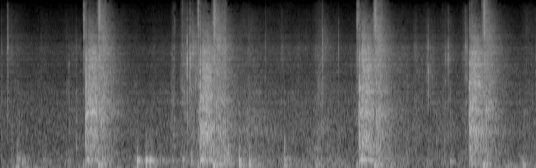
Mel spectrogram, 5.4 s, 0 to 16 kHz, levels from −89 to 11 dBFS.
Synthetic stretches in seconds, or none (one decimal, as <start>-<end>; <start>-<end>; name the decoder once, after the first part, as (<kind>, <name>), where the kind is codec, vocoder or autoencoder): 0.0-5.4 (autoencoder, DAC-VAE)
